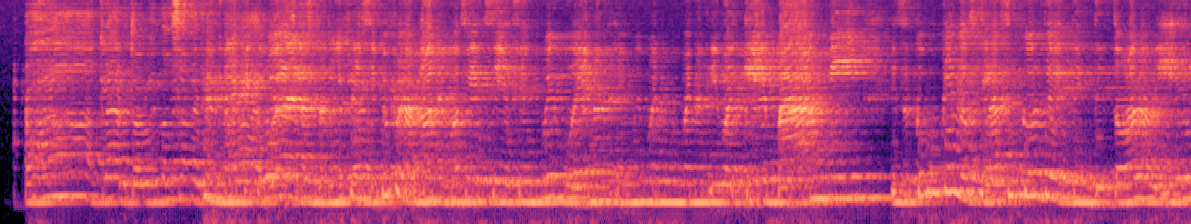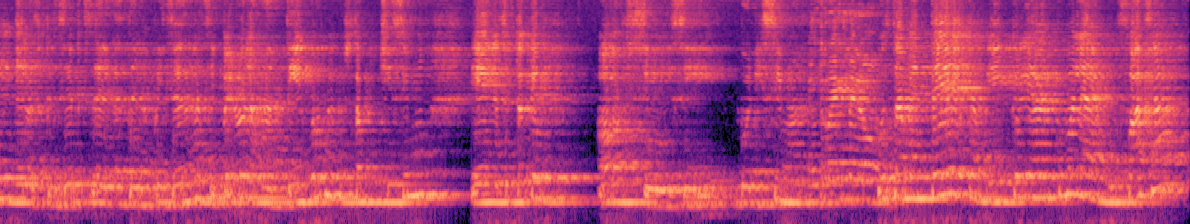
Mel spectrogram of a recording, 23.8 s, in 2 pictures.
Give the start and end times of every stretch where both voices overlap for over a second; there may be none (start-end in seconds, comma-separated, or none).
2.0-4.1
